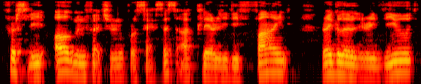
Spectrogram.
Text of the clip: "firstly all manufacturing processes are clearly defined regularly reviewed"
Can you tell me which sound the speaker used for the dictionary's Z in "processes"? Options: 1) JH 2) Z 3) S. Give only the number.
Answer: 3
